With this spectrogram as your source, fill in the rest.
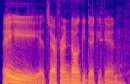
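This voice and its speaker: A man's voice: lowish voice, expressive, moderate pace. A middle-aged man giving casual, rambling game commentary in a wry, musing manner, often talking to himself. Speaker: gaming streamer.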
